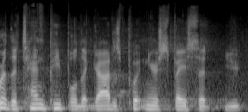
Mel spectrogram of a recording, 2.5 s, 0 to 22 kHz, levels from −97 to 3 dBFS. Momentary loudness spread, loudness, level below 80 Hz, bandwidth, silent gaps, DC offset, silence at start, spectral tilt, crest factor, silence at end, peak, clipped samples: 4 LU; -28 LUFS; -80 dBFS; 13 kHz; none; under 0.1%; 0 s; -7 dB/octave; 16 dB; 0.1 s; -12 dBFS; under 0.1%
